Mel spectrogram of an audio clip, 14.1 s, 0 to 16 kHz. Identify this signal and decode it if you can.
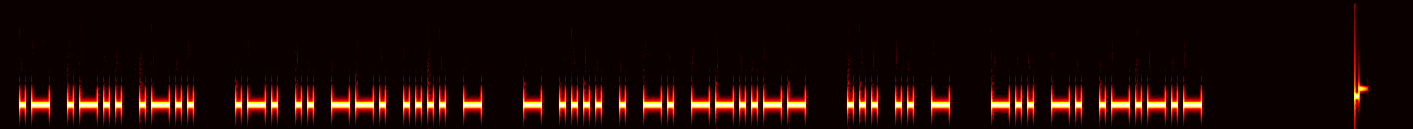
Morse code, heard as a keyed tone, about 20 wpm, 700 Hz. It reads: ALL RIGHT THEN, SIT DN.
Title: Sentences from Top 500 Words and Abbreviations 20wpm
